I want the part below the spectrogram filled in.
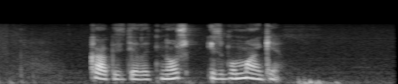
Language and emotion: Russian, neutral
